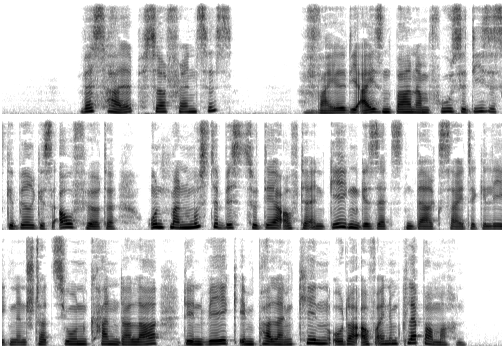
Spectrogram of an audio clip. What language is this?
German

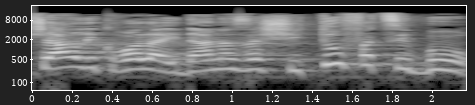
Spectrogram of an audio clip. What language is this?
Hebrew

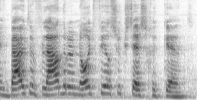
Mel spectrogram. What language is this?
Dutch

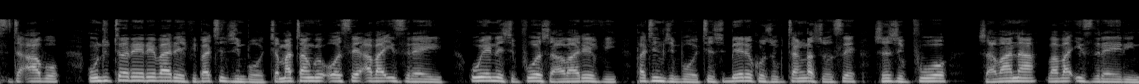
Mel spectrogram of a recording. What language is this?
Shona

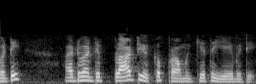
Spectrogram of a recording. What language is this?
Telugu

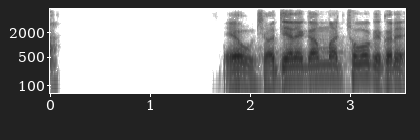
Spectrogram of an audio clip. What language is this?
Gujarati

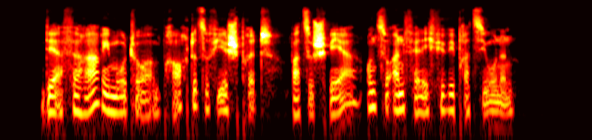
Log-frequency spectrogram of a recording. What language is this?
German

